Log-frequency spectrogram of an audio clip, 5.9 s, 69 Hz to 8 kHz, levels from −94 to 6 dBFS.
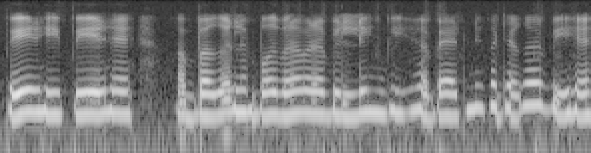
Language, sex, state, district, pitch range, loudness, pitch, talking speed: Hindi, female, Chhattisgarh, Raipur, 225-245 Hz, -16 LUFS, 230 Hz, 170 wpm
